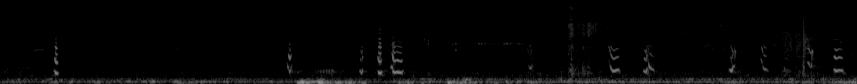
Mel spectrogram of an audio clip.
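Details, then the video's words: Grey francolin calling: a run of short, sharp, rising notes repeated in quick clusters, growing busier toward the end over a steady low rumble of background noise. "irani teetar ki awaz,irani teetar voice,grey francolin"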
